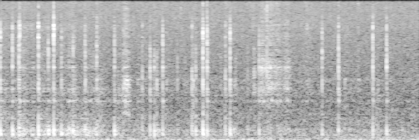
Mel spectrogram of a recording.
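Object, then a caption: Maple butcher-block tabletop. Both hands tap their nails across a large solid maple butcher-block tabletop in a rapid, uneven series of quiet taps. Each tap is a soft, low wooden knock with a faint bright click, dying away almost at once.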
